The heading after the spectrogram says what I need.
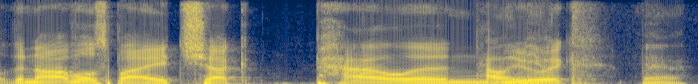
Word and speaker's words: Palahniuk: The novel is by Chuck Palahniuk. Yeah. How do we pronounce it? Palahniuk? I believe it's Palahniuk.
